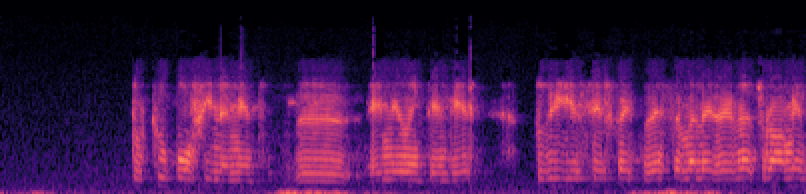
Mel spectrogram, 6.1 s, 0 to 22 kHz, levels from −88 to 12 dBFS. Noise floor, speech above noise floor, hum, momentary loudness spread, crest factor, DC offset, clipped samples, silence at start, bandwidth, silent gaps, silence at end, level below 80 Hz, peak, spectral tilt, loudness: -56 dBFS; 36 dB; none; 11 LU; 20 dB; under 0.1%; under 0.1%; 0.25 s; 13 kHz; none; 0 s; -40 dBFS; -2 dBFS; -2.5 dB/octave; -19 LUFS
